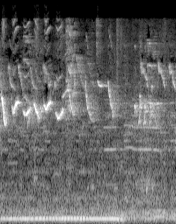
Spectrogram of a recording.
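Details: Javan white-eye song used as a lure to coax a quiet, reluctant bird into singing: quick high twittering phrases of rising and falling chirps, busiest in the first second and a half, over a steady low hum.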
